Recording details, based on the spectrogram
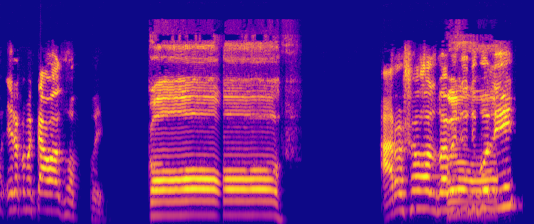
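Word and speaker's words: قاف: কফ, আরো সহজ ভাবে যদি বলি, কফ। আমাদের আমাদের একটা ছোট জিহ্বা আছে ভিতরে, এই হ্যাঁ, জিহ্বাটা উপরের দিকে যায়, এভাবে টস করে লেগে যাবে, তখন উচ্চারণ হবে অফ।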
